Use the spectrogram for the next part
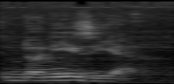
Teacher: they will make that i sound a little bit more ii that s is going to be a little bit more like a Z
